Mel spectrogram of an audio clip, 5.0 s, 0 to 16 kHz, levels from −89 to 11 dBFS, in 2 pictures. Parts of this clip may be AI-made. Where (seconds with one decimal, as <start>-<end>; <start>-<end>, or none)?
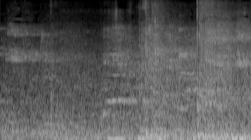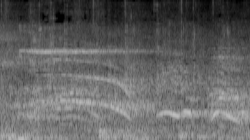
0.6-1.3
